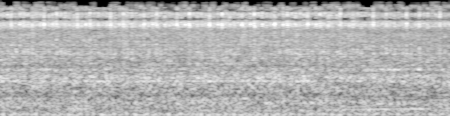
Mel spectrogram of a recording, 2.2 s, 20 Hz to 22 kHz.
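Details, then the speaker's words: 2010 Mercedes G55 AMG M113K V8 after replacing all 8 coil packs, listened to on one 4-cylinder side: low, steady, even idle with no misfires; nice and smooth. "we're gonna come and listen to the exhaust note as well to see if we hear any misfires. Nice and smooth there."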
